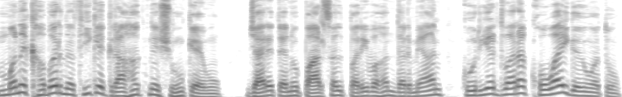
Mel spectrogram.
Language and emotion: Gujarati, fearful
